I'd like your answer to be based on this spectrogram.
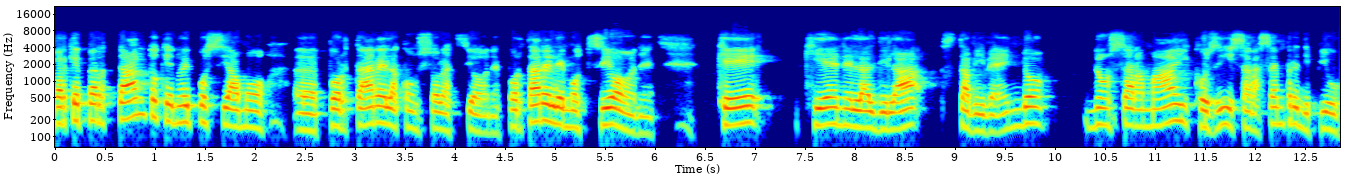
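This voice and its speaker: At a very slow pace, a man with a Piedmontese accent speaks in a fairly high pitch with ordinary pitch variation against a quiet background. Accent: Piedmontese, sing-song. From Piedmont, Italy. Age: 50s. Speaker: medium; guest. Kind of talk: interview. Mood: earnest, emotional storytelling. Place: home room. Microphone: video call.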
